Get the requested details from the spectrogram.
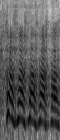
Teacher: you find nasality in posed laughter, that kind of ha-ha-ha-ha sound, that you never get, you could not do if you were laughing involuntarily.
